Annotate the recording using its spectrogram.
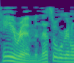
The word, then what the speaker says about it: Cherem: C-H-E, if you want to put a line over the E, you can. That first E is a long E. R-E-M, the second E is a short E. And so we pronounce it Cherem, number 2764.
